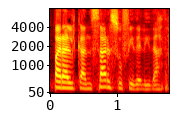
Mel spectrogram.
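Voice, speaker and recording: A woman's voice: on the low side, normal speed. A woman preacher with a Puerto Rican accent, delivering a passionate sermon full of rhetorical questions and sudden emphasis. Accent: Puerto Rican Spanish. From Puerto Rico.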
